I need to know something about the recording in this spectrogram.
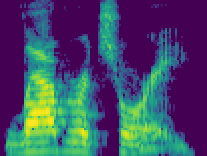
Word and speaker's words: laboratory: different word in english i'll give you the example of laboratory that that a sound is in the first syllable and that's what makes the word sound like the word laboratory so we categorize it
